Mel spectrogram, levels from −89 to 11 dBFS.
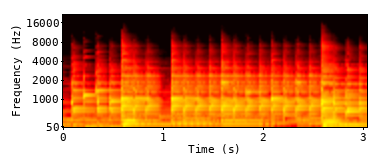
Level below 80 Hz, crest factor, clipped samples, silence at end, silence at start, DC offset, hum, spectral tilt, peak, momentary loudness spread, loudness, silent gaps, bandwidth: -40 dBFS; 18 dB; under 0.1%; 0 s; 0 s; under 0.1%; none; -6 dB/octave; -2 dBFS; 3 LU; -19 LUFS; none; 11 kHz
